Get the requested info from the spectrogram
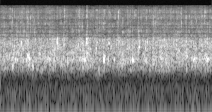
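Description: Recorded bamboo water fountain sound, water trickling steadily with small drips, played back through a handheld device's small speaker, so it comes across thin with little low end.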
